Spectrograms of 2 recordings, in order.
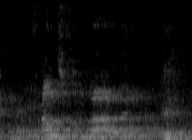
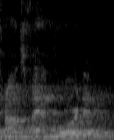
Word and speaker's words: Frans van Waarden: Frans van Waarden. Yes. But in English you say Frans van Woorden.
